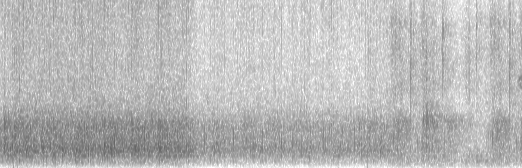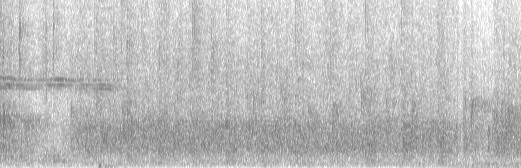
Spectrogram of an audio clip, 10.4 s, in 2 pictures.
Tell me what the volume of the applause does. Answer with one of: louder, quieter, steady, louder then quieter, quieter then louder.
quieter.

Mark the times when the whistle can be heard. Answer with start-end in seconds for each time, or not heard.
5.2-6.5.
